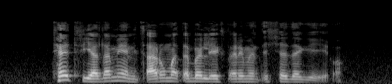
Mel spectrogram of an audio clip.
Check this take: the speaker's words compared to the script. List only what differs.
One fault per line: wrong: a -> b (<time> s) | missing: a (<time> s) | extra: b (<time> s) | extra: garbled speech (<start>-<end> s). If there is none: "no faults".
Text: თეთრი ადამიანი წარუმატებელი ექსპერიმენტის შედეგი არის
wrong: არის -> იყო (3.3 s)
